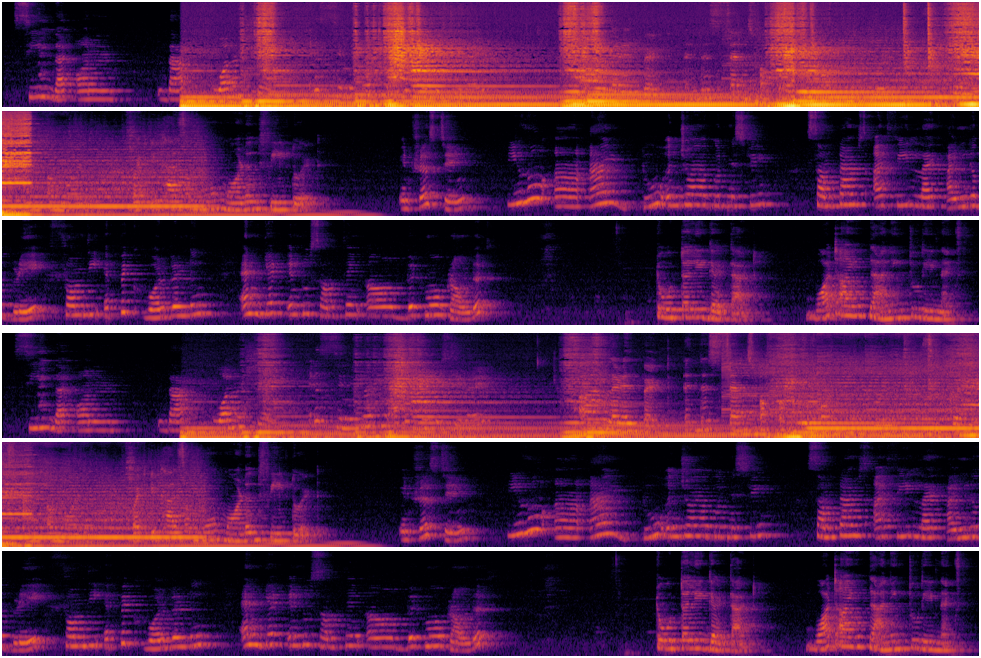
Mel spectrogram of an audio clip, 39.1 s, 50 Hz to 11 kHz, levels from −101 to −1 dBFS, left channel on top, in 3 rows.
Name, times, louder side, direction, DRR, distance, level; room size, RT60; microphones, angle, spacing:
voice 1, 0.3-1.5 2.1-2.5 2.8-3.6 4.1-6.5 18.3-19.3 19.8-23.2 23.8-26.6 26.9-28.8 29.2-32.5, left 1 dB, 25° left, 3 dB, 0.8 m, -43 dB
sound 1, 2.4-13.4, left 10 dB, 85° left, 0.3 m, -24 dB
voice 2, 7.6-8.7 9.1-11.9 12.4-14.3 14.7-17.2 34.8-36.0 36.8-38.8, right 1 dB, 50° right, 1 dB, 1.7 m, -41 dB
sound 2, 9.6-18.0, right 3 dB, 90° right, 0.6 m, -42 dB
sound 3, 10.7-15.8, right 2 dB, 15° right, 1.1 m, -33 dB
11.5 x 3.9 x 7.3 m, 0.78 s
head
